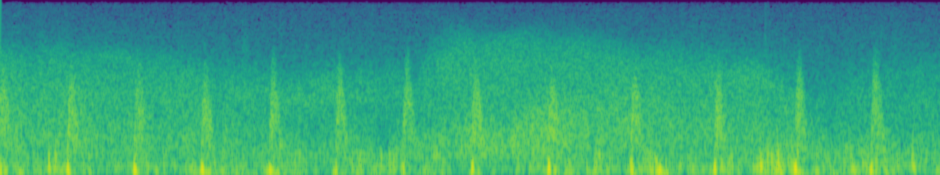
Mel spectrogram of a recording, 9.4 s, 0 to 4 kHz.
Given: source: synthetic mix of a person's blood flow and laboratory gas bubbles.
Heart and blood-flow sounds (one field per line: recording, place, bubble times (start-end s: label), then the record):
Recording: Doppler ultrasound of blood flow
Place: subclavian vein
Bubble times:
no bubbles
From the record:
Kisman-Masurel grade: 000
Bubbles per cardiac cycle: 0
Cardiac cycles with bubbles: 0%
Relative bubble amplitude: no bubbles discernible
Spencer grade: 0 (complete lack of bubble signals)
